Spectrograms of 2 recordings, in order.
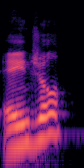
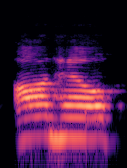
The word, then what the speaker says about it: Angel: my name very wrong some people pronounce it as on hell and uh believe it or not one person even pronounced my name as anal oh come on no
